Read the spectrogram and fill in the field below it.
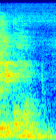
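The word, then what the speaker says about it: ὑπομονή: Essa perseverança ou resistência das tribulações, segundo Barclay, é o termo ripomone no grego, com H-U, se pronuncia ripomone.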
